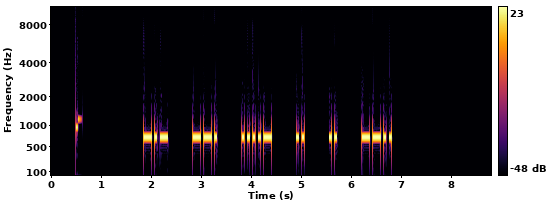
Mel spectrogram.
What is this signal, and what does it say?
Morse code, heard as a keyed tone, about 22 wpm, spaced as for 13 wpm, 700 Hz. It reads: KG4IIZ
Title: USA Call Signs - 6 Characters - 3x Character Spacing - 22wpm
